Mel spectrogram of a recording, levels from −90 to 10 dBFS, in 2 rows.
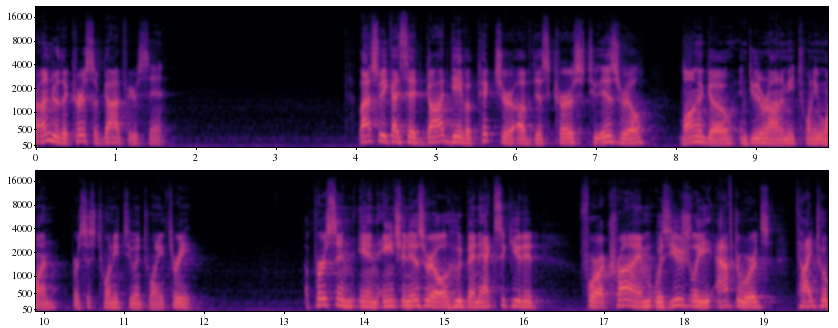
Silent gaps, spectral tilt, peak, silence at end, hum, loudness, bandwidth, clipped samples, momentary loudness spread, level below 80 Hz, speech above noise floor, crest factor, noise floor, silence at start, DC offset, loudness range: none; -5 dB/octave; -10 dBFS; 0 s; none; -27 LUFS; 18 kHz; under 0.1%; 10 LU; -68 dBFS; 39 dB; 18 dB; -66 dBFS; 0 s; under 0.1%; 7 LU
